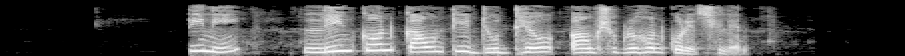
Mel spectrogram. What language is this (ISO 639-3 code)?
ben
